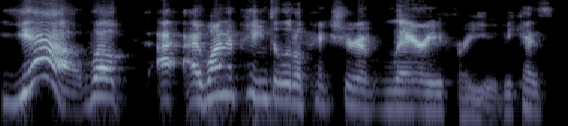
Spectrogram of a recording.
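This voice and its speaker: Chatty minnesotan lady hosting a podcast, bright voice, dry close sound. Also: medium pitch, very animated, quick pace, no room sound, poor audio. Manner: upbeat, chatty, laughs easily. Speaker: podcast host. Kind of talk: podcast interview.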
